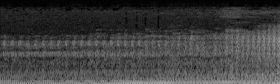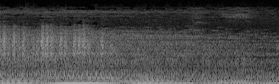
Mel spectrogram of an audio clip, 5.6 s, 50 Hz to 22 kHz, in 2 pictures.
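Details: Mini Cooper S R53 engine, noise came suddenly while cruising: starts and revs with an uneven metallic rattle over the low rumble, rising with revs; possible knock or engine failure, source unclear.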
